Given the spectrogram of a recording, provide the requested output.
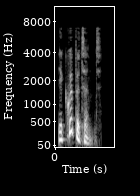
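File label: "equipotent", British English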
